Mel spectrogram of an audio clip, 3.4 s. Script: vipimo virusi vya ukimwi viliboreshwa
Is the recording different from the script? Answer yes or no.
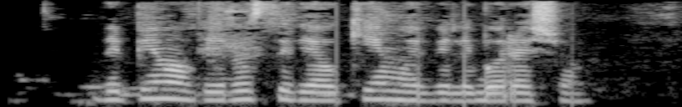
no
